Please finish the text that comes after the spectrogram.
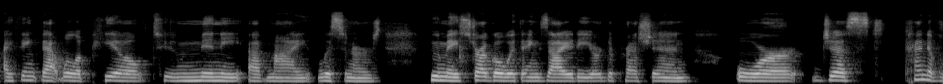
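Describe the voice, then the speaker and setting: A woman hosting a podcast, encouraging and effusive as she asks her guest questions. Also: lowish voice. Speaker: podcast host. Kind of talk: casual interview.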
